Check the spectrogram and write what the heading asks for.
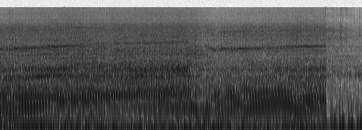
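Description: Yamaha Super Ténéré's parallel-twin engine accelerating under way, its pitch rising steadily. A short break about two and a half seconds in, as it shifts up, is followed by a second rise. The throttle closes near the end.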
